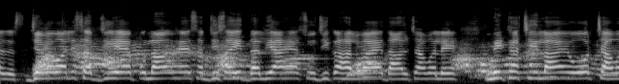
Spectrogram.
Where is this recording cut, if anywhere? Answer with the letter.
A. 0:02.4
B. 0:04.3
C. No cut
C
